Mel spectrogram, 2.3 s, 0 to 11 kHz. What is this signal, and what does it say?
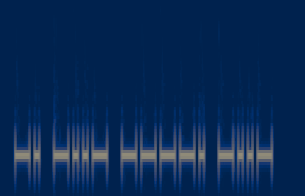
Morse code, heard as a keyed tone, about 38 wpm, 700 Hz. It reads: NX9X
